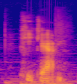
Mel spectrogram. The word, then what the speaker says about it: pecan: then that settles it there are two pronunciations the american and the british however as they originated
